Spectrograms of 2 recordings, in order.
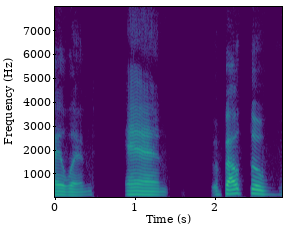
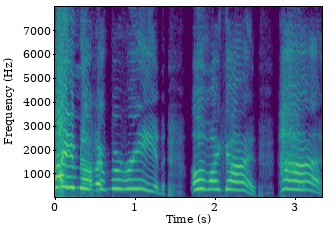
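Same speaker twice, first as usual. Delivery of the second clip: very high, very loud, shrill, outraged, drawn-out scream; 15 dB louder than usual. Retelling how a man reacted when asked if he was a marine, retelling a scream. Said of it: "And he's like screaming".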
